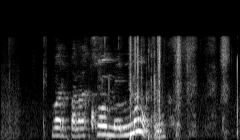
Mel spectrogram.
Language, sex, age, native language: Icelandic, male, 8, Icelandic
